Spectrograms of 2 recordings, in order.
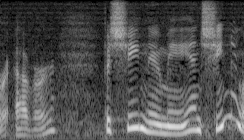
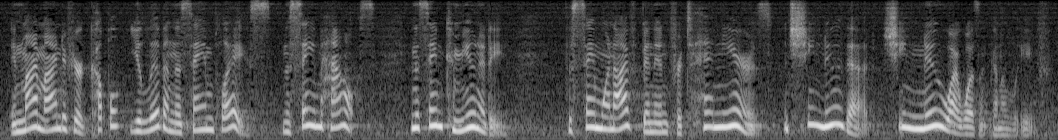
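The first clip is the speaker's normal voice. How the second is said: rising upset; 7 semitones higher, 3 dB louder than usual. Acted. A partner left behind insists couples live together, voice rising. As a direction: pitch climbing higher and louder with each phrase.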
